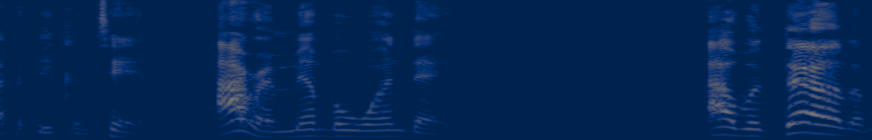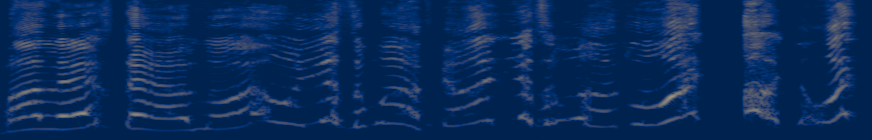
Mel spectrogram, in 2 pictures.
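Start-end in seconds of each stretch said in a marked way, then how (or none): 3.5-8.6 very high, loud whooping preacher; preacher caught up. Shown as a demonstration. To the viewers, demoing a very high caught-up preacher. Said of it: "when they used to get caught up like this".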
